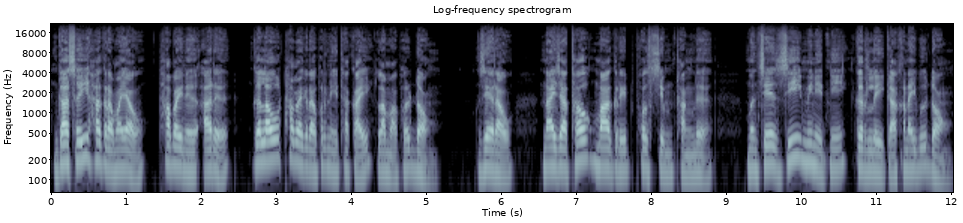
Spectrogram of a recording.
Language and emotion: Bodo, neutral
